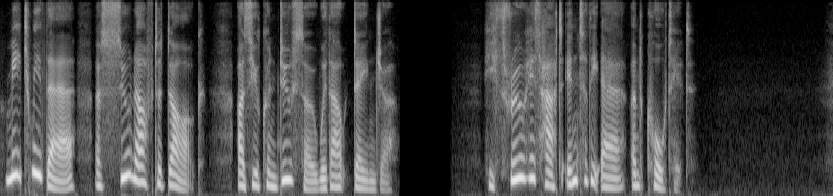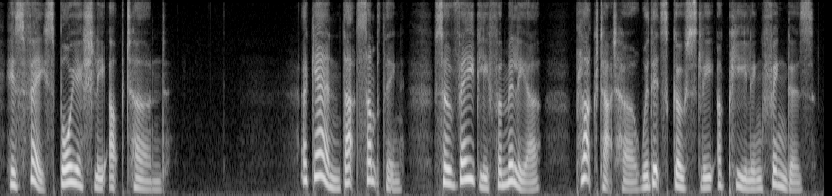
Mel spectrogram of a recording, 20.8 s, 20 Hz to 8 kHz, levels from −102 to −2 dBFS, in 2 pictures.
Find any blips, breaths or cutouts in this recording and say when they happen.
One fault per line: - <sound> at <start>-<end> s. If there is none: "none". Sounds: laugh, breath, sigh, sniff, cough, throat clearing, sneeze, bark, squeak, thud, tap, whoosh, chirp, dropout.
none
